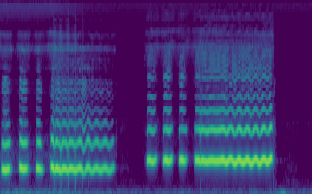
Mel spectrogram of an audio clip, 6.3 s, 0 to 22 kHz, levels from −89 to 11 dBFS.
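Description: From 1.0 to 1.76 s the music drops in level while a fine ticking rides on top of it, a quick zipping that lasts only as long as the level is falling, about 10 dB in all. This is zipper noise. The gain was lowered in coarse steps of about 2 dB, roughly seven a second, with no smoothing between them, so each jump leaves a small click.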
